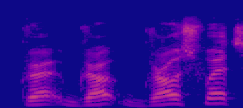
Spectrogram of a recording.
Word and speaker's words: Grosskreutz: Grosskreutz, is that how it's pronounced?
